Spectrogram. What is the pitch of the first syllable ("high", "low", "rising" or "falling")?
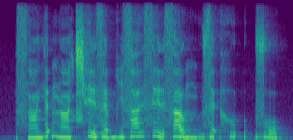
low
